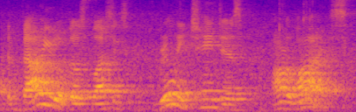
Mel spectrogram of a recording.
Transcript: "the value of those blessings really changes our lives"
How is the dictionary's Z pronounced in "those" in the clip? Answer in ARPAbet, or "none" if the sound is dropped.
Z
